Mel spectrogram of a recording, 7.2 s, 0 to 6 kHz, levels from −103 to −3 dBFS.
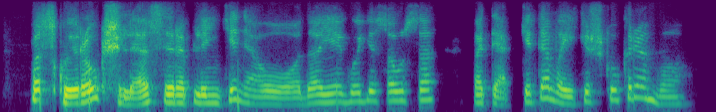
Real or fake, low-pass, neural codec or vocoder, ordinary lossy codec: real; 5.4 kHz; none; Opus, 16 kbps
